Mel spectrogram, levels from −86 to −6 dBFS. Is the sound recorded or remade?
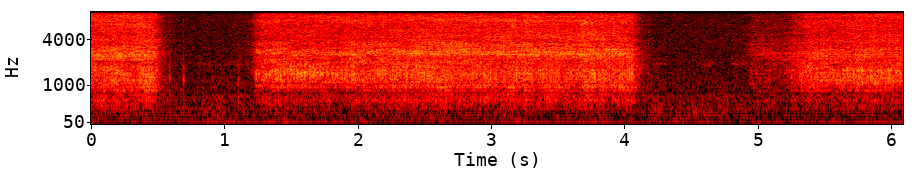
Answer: recorded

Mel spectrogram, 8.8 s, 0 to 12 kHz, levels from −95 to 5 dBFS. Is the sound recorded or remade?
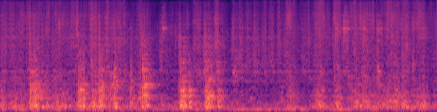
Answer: remade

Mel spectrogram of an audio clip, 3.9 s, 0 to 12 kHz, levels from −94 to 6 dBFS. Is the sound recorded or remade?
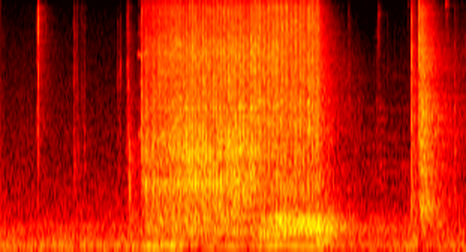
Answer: remade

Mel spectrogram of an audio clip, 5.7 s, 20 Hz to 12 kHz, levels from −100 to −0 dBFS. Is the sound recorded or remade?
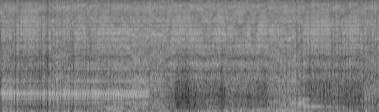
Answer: recorded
